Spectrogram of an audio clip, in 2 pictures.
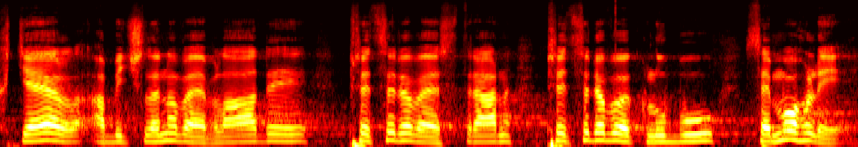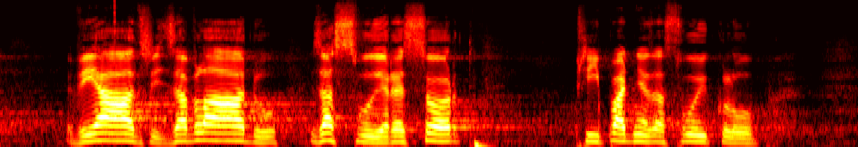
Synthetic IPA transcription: xcɛlʔa̰bɪt͡ʃlɛno̞vɛːvlaːdɪ | pr̝̥ɛt̪sɛdovɛːst̪ɾanpr̥ɛt̪sɛdovoklubusɛmo̞ɦlɪ | vɪjaːd̪r̝ɪt̪zavlaːduzasvuːjɾɛsoɾt̪ | pr̥iːpadɲɛzasvuːjklup

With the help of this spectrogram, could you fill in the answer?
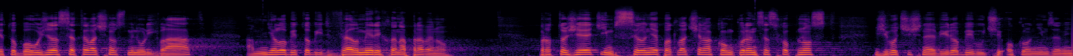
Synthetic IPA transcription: jɛt̪o̞bo̞ɦuʒɛlsɛt̪ɾvat͡ʃno̞st̪mɪnuliːɣvlaːt̪ | ʔamɲɛlo̞bɪt̪o̞biːt̪vɛlmɪɾɪxlɛnapɾavɛno̞ | pɾo̞t̪o̞ʒɛjɛciːmsɪlɲɛpo̞t̪lat͡ʃɛnako̞ŋkuɾɛnt͡sɛsxo̞pno̞st̪ʒɪvo̞t͡ʃɪʃnɛːviːɾo̞bɪvuːt͡ʃɪʔo̞ko̞lɲiːmzɛmiː

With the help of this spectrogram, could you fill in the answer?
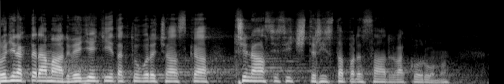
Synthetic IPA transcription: ɾoɟɪnakt̪ɛɾaːmaːdvjɛɟɛcɪt̪ak̚t̪obudɛt͡ʃaːst̪̚kat̪r̝̥ɪnaːt͡scisiːt͡st͡ʃt̪ɪr̝ɪst̪apadɛsaːd̪dvako̞ɾṵn

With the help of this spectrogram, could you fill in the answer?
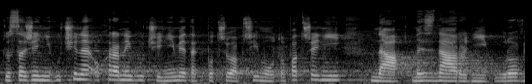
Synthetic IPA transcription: d̥o̞saʒɛɲiːʔuːt͡ʃɪnɛːʔo̞xɾanɪvuːt͡ʃɪɲɪmjɛt̪ak̚po̞t̪r̥ɛbapr̝̥ɪjmo̞wt̪ʔo̞pat̪r̝̥ɛɲiː | namɛzɪnaːɾo̞dɲiːʔuːɾo̞vɲɪ

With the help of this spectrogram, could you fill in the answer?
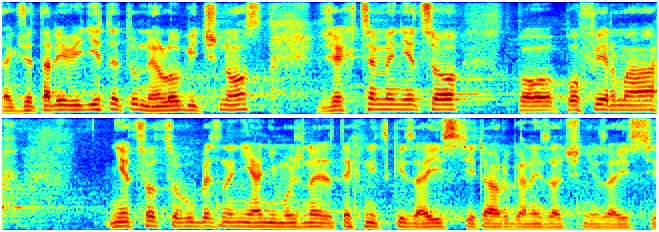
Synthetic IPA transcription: t̪aɡʒɛt̪adɪviɟiːt̪ɛt̪unɛloɡɪt͡ʃnost̪ʒɛxt͡sɛmɛɲɛt͡sopopofɪɾmaːx | ɲɛt͡sot͡sovuːbɛt͡snɛɲiːaɲɪmoʒnɛːt̪ɛxnɪt͡skɪzajɪscɪt̪aoɾɡanɪzat͡ʃɲɛzajɪscɪ

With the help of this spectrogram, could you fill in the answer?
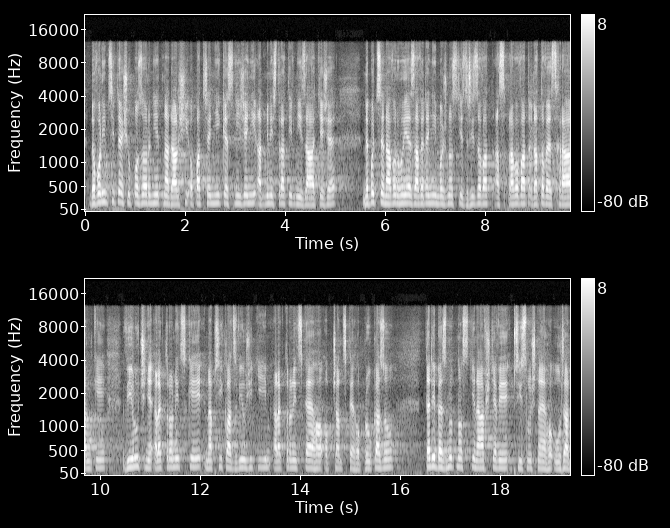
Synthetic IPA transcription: do̞vo̞liːmsɪt̪ɛːʃʔupo̞zo̞ɾɲɪt̪nadalʃiːʔo̞pat̪r̝̥ɛɲiːkɛsɲiːʒɛɲiːʔadmɪnɪst̪ɾat̪ɪvɲiːzaːcɛʒɛ | nɛbo̞csɛnavr̩ɦujɛzavɛdɛɲiːmo̞ʒno̞scɪzr̝ɪzo̞vat̪aspɾavo̞vat̪dat̪o̞vɛːsxɾaːŋkɪ | viːlut͡ʃɲɛʔɛlɛk̚t̪ɾo̞nɪt͡skɪnapr̝̥iːklat̪zvɪuʒɪciːmʔɛlɛk̚t̪ɾo̞nɪt͡skɛːɦo̞ʔo̞p̚t͡ʃanskɛːɦo̞pɾuːkazu | t̪ɛdɪbɛznut̪no̞scɪnaːfʃcɛvɪpr̥iːsluʃnɛːɦo̞ʔuːr̝adu

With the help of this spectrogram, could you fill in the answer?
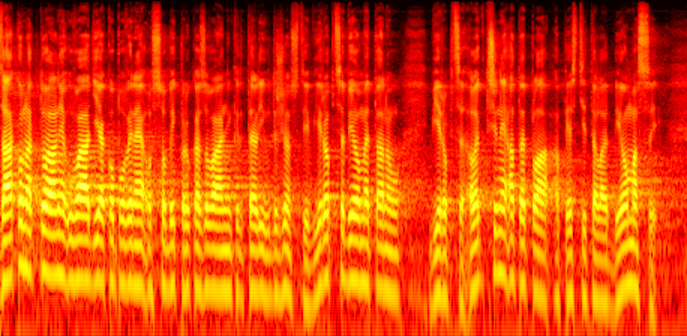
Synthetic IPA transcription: zaːko̞nakt̪uaːlɲɛuvaːɟiːjako̞po̞vɪnɛːʔo̞so̞bɪk̚pɾo̞kazo̞vaːɲiːkɾɪt̪ɛːɾɪiːud̪r̩ʒɛnost̪viviːɾo̞pt͡sɛbɪo̞mɛt̪anu | viːɾo̞pt͡sɛ̰ʔɛ̰lɛk̚t̪r̝̥ɪnɪʔat̪ɛplaʔa̰pjɛscɪt̪ɛlɛbɪo̞masɪ̰

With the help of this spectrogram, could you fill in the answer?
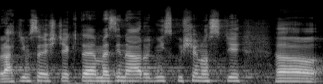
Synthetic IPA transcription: vɾaːciːmsɛjɛʃcɛkt̪ɛːmɛzɪnaːɾo̞dɲiːskuʃɛno̞scɪ

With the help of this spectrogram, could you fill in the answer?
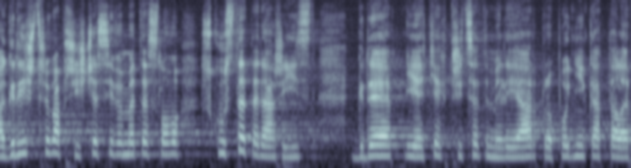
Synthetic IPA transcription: ʔaɡdɪʃt̪r̝̥ɛbapr̝̥iːʃcɛsɪvɛmɛt̪ɛslo̞vo̞ | skust̪ɛt̪ɛdar̝iːt͡st̪ | ɡdɛjɛcɛxt̪r̝̥ɪt͡sɛt̪mɪlɪjart̪̚pɾo̞po̞dɲɪkat̪ɛlɛ

